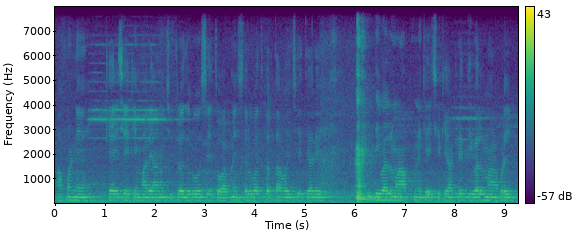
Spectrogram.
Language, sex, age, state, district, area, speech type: Gujarati, male, 30-45, Gujarat, Narmada, rural, spontaneous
